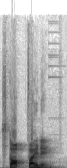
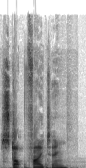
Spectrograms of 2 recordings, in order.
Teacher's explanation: In the word stop, the American O sound is an unrounded vowel. While the British O sound is rounded.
